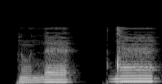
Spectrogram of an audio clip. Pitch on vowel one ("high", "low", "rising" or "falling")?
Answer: low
